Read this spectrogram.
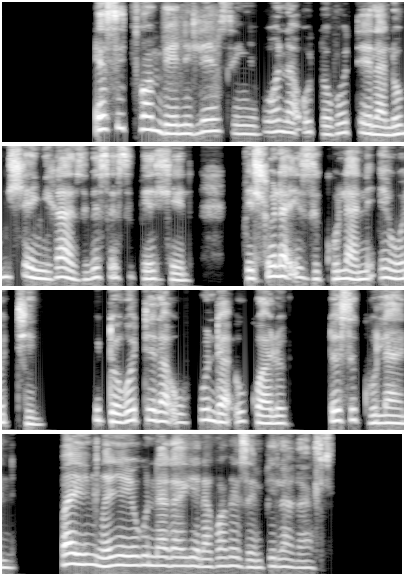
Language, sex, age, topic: North Ndebele, female, 36-49, health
